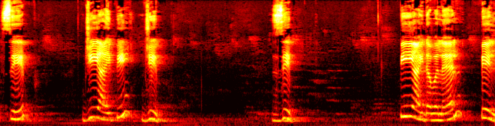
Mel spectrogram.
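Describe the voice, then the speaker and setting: A woman's voice: fairly high pitch, fairly bright tone. A woman teaching a phonics lesson for children, spelling each word letter by letter before saying it, mixing Hindi with English teaching phrases. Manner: spells out letters one by one, then says the word.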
